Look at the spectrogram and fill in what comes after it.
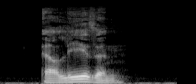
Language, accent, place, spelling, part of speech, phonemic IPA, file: German, Germany, Berlin, erlesen, verb / adjective, /ɛʁˈleːzən/, De-erlesen.ogg
- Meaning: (verb) 1. to select, to choose 2. to work out, to acquire understanding of (by reading the text where the topic is laid out) 3. past participle of erlesen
